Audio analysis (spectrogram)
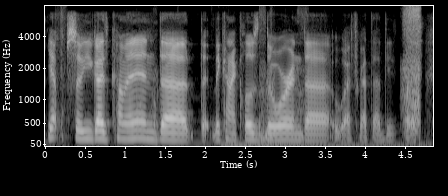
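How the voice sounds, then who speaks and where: A man narrating a tabletop game as game master in a casual, halting, conversational way. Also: fairly high pitch, steady tone, vocal fry, sharp tone. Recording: slightly dull, lo-fi audio. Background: music.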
